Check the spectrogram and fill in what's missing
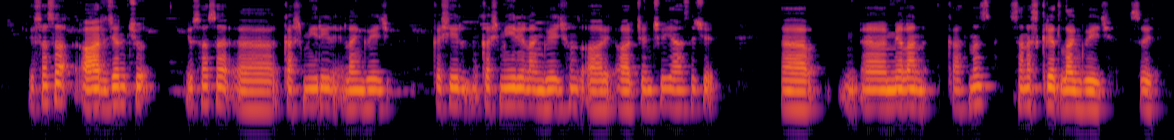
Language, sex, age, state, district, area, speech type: Kashmiri, male, 18-30, Jammu and Kashmir, Kulgam, rural, spontaneous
